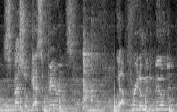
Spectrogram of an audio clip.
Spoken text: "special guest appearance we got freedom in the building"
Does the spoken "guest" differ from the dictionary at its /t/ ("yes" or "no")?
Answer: yes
